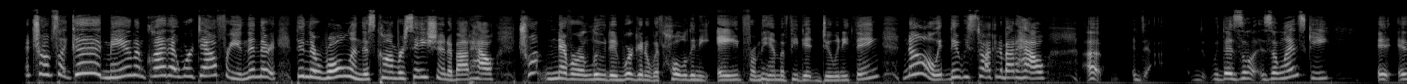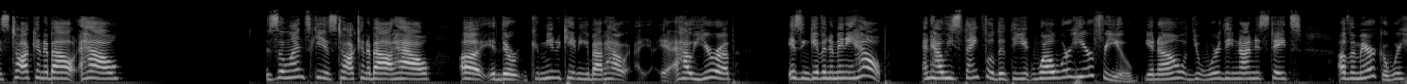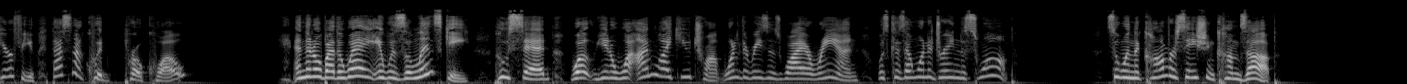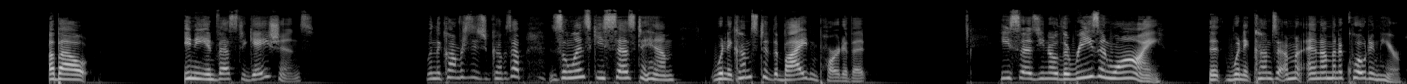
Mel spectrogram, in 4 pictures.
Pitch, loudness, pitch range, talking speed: 270 Hz, -25 LUFS, 210-310 Hz, 185 wpm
